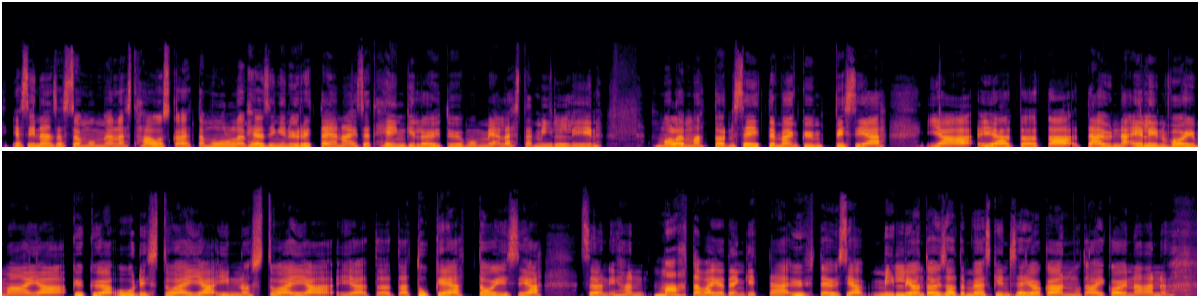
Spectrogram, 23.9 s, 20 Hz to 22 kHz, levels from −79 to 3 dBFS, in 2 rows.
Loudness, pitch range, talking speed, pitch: -19 LUFS, 170-200 Hz, 130 wpm, 180 Hz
